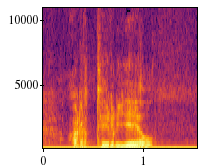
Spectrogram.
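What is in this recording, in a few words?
"arterieel", Dutch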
